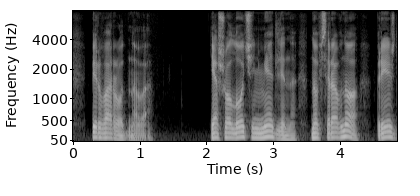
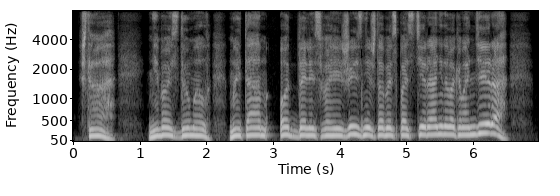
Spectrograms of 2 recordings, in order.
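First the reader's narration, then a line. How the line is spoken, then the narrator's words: Wheezing, hoarse voice. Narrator (Russian): поинтересовался у меня Биар, свистящий хрипящим голосом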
